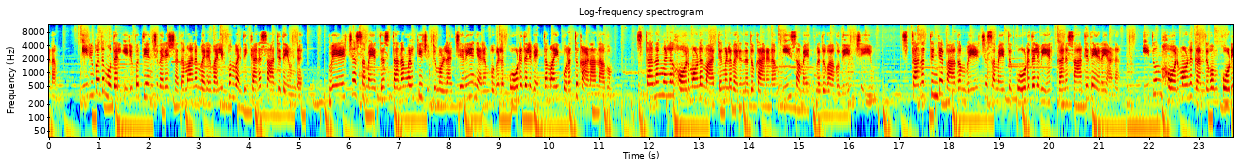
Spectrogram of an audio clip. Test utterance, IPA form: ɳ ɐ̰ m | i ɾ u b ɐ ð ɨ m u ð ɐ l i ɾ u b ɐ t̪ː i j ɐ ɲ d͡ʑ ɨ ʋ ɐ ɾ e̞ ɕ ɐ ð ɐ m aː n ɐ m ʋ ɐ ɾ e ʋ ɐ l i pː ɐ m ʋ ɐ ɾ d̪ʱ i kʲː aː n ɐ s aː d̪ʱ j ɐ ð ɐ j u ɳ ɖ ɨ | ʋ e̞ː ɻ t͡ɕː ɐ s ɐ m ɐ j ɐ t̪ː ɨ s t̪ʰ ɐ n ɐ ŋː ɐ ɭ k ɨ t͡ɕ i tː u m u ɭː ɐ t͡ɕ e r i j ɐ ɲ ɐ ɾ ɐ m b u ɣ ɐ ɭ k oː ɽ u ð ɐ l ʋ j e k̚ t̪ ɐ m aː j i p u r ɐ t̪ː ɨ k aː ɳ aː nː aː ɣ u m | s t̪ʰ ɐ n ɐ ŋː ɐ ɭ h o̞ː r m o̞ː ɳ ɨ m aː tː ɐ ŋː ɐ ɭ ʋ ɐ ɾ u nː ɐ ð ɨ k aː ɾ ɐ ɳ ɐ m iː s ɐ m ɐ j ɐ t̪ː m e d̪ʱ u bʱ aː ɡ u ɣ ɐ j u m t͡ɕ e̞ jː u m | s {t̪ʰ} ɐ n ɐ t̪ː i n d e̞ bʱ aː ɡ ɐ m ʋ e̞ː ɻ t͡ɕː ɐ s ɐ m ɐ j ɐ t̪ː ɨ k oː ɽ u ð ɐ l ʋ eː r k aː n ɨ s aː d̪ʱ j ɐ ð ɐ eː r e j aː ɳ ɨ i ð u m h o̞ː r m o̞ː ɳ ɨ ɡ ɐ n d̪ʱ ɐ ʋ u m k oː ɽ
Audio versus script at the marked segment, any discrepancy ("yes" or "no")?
no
